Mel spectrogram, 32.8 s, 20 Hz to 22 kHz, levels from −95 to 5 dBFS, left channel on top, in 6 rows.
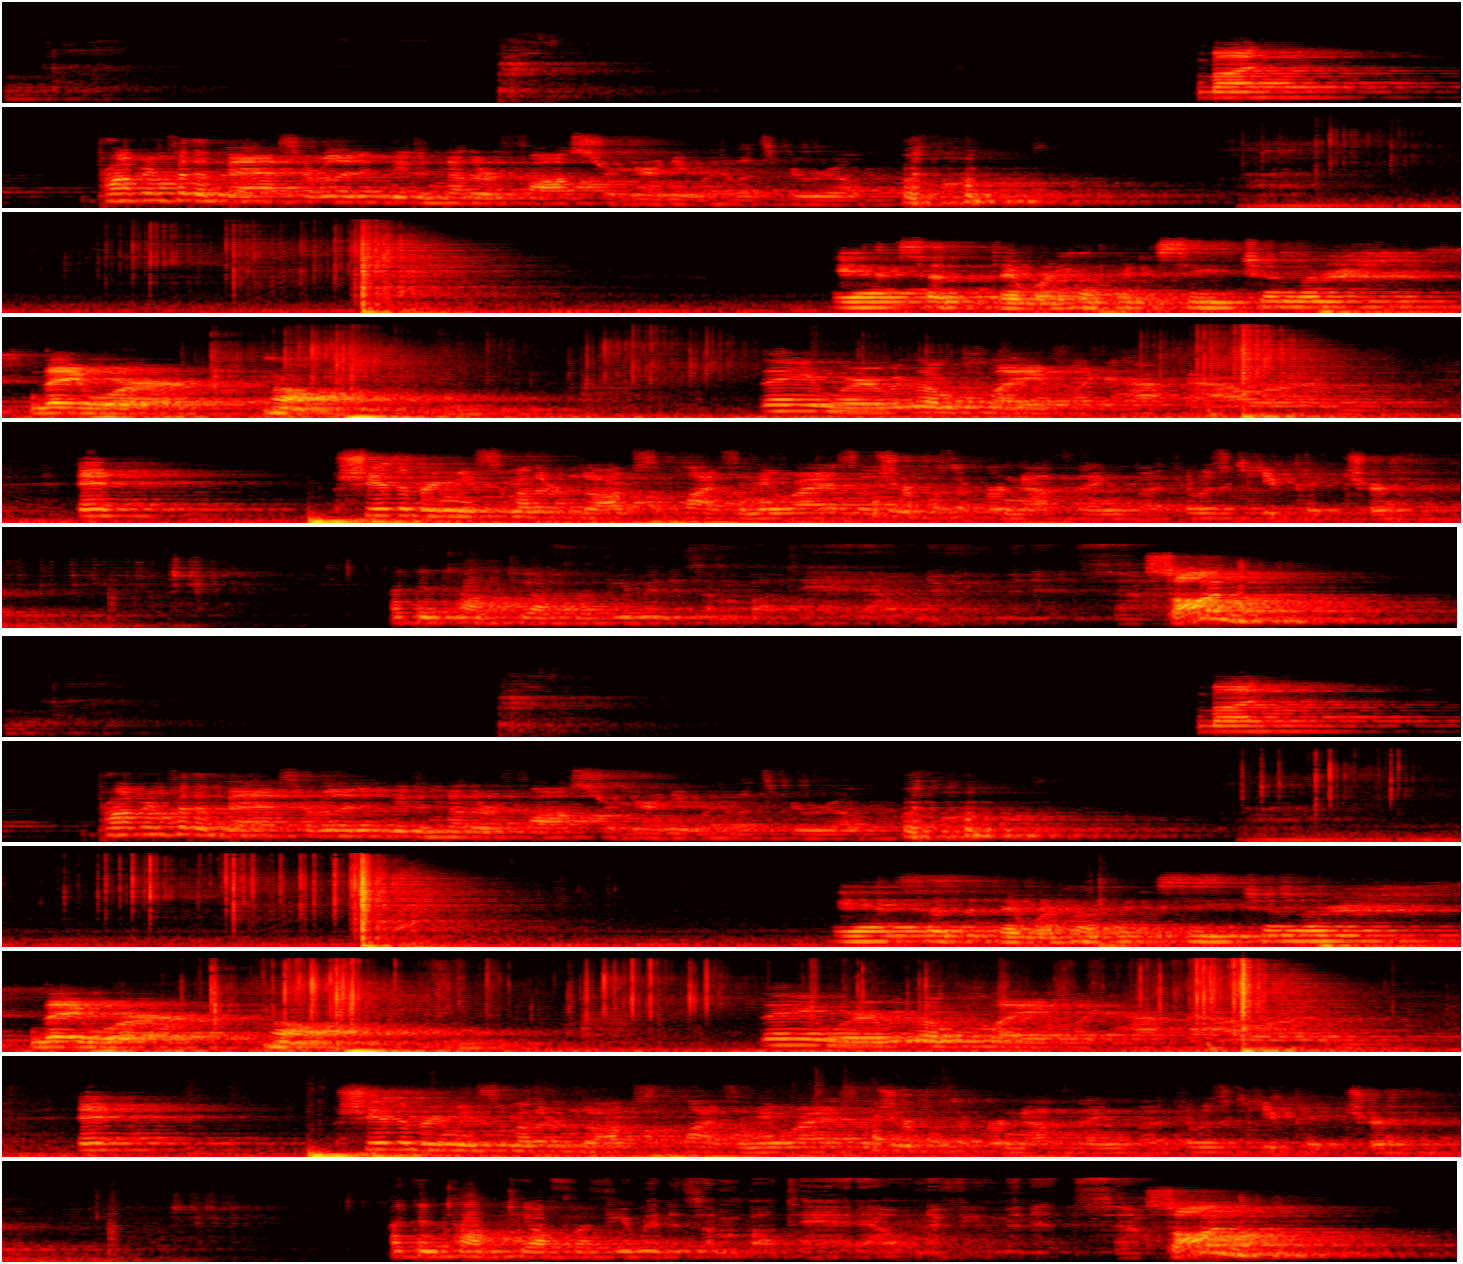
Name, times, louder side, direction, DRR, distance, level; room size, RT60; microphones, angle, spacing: voice 1, 5.8-9.1 10.2-10.3 16.5-17.2 19.3-21.5 22.2-22.3 23.1-27.2 31.6-32.0, left 2 dB, 20° left, 3 dB, 3.7 m, -41 dB
sound 1, 10.1-27.8, right 4 dB, 85° right, 1.7 m, -44 dB
voice 2, 14.1-16.5 17.4-18.2, left 2 dB, 60° left, 2 dB, 4.5 m, -39 dB
voice 3, 28.8-31.7, right 2 dB, 50° right, 1 dB, 3.3 m, -47 dB
30.0 x 25.0 x 4.9 m, 1.5 s
head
